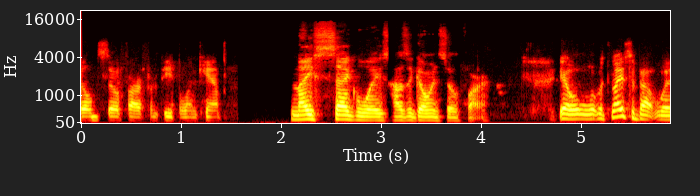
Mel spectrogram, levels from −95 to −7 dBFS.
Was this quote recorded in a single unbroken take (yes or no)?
no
